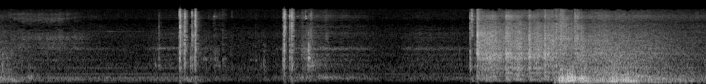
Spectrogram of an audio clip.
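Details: 1999 UK Mazda MX5 Mk2 1.8: brief cranking bursts fail to catch, then fires only with throttle into an uneven rev; hard starting and no idle without throttle, caused by mass air flow sensor missing its hot wire, cured by replacing MAF.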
